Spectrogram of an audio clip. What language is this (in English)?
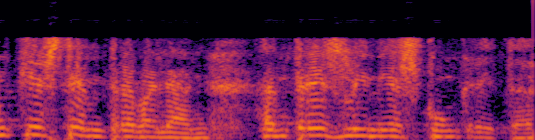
Catalan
